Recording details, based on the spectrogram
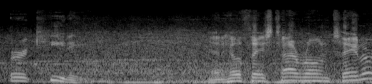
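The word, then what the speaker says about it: Urquidy: U R Q U I D Y pronounced Eriti.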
